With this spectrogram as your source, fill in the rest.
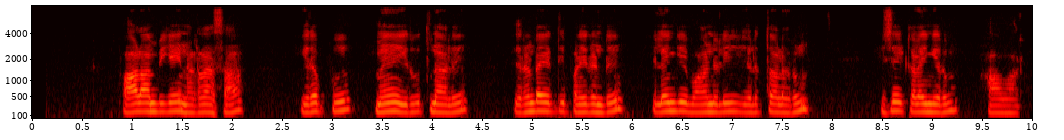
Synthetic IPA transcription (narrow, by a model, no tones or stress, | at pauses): paːlaːmbɪɣɐɪnɐɽɐɾaːsaː | ɪɾɐpːɯ | meːɪɾɯbɐt̪ːinaːlɯ | ɪɾɐɳɖaːjɪɾɐt̪̬ːipɐnːɪɾɐɳɖɯ | ɪlɐŋɡɐʋaːɳɖɯliɛɭɯt̪ːaːlɐɾɯm | ɪsɐɪkːɐlɐɪŋɡɐɾɯm | aːʋaːɾ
